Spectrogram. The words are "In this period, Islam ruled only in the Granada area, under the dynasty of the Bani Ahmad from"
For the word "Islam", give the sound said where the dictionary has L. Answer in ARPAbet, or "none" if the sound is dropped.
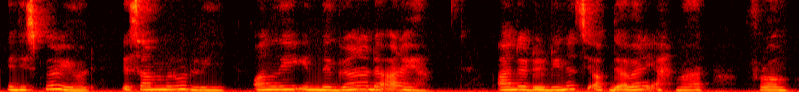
none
